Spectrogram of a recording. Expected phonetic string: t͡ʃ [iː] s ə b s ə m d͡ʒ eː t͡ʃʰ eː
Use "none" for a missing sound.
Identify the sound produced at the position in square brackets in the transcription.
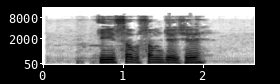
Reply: iː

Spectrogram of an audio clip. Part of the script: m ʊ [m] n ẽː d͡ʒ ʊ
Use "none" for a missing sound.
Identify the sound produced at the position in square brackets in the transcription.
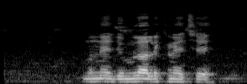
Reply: none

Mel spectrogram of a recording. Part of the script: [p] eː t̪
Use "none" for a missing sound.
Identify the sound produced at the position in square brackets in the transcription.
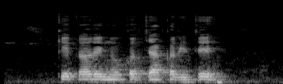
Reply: k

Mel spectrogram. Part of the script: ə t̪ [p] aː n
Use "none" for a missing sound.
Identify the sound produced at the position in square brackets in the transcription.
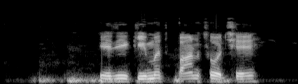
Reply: p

